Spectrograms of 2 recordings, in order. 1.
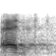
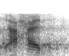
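يُحذف حرف الحلق الأوسط. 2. يُنطق حرف الحلق الأوسط بوضوح. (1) "الوسط ما أتيت به أد" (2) "أد ما تفيد أحد، مو نفس أحد"

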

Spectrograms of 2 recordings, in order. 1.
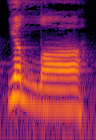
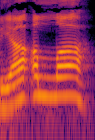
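'يا' تتصل مباشرة بـ'الله' دون قطع. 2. توجد همزة قطع تفصل بين 'يا' و'الله'. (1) "ووصلها" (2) "بقطع الهمزة"

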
